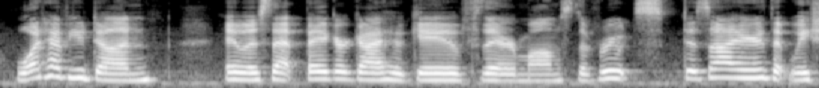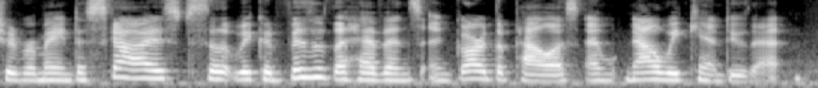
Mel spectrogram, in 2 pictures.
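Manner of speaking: ordinary talk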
